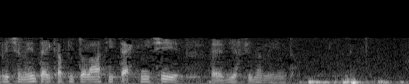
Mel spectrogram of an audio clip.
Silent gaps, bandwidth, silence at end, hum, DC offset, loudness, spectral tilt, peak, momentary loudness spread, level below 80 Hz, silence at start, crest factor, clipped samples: none; 3.6 kHz; 0 s; none; 0.5%; -26 LUFS; -11.5 dB/octave; -6 dBFS; 11 LU; -32 dBFS; 0 s; 20 dB; under 0.1%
